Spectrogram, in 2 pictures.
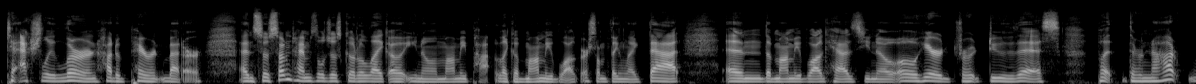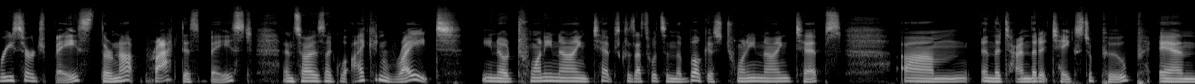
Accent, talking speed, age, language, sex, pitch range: American, 205 wpm, 20-39, English, female, 135-160 Hz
